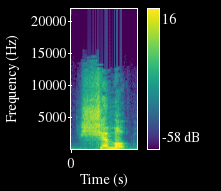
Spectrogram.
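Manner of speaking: Schimmel said high, relishing the German SH; savouring the word. Shown as a demonstration. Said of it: "Nice word, that".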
